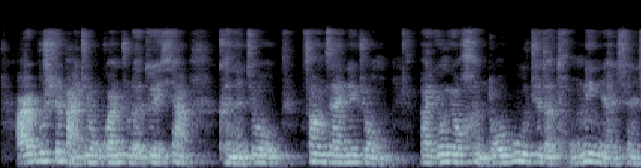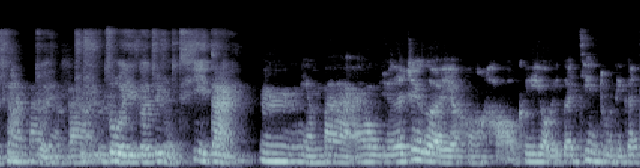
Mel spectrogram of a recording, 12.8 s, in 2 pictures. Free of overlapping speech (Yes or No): No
